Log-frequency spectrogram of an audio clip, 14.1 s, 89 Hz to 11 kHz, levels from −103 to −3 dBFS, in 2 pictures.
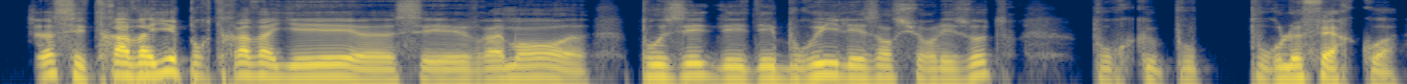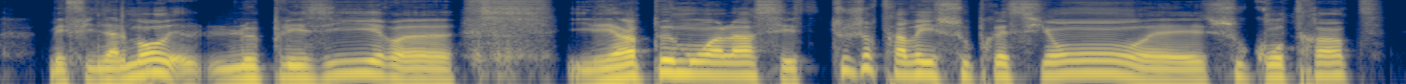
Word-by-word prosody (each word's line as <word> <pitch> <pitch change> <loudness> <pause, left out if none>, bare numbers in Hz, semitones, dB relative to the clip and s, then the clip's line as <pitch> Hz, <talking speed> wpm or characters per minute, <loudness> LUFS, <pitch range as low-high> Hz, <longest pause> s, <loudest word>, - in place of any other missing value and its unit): Ça, 150 - +3
c'est 140 -4 -1
travailler 150 +6 +7
pour 145 -4 -7
travailler, 140 -2 +3
heu 105 -1 +1
c'est 110 0 -3
vraiment, 120 +4 0
heu, 95 - -6 0.3
poser 140 +1 +2
des 120 -2 -1
des 125 +3 0
bruits 125 +6 +2
les 130 -2 0
uns 125 - 0
sur 115 -2 -6
les 110 +2 -5
autres 155 +2 -3 0.4
pour 105 -1 -12
que - - -8
pou 110 +1 -10 0.3
pour 120 -2 -4
le 130 - +6
faire, - - +2
quoi. - - -5 0.3
Mais 100 - -5
finalement, 115 - +1
l 100 - -2
le 120 +4 -2
plaisir, 135 +6 -3
heu, 110 -1 0 0.6
il 100 - -8
est 115 - +1
un 140 +3 +6
peu 180 - +2
moins 165 -2 +2
là. 150 0 +2
C'est 110 -6 -8
toujours 210 +3 -5
travailler 160 0 0
sous 145 0 -9
pression 155 +1 -3
et 105 -1 -1
sous 140 +7 -11
contrainte. 135 +2 -4
130 Hz, 190 wpm, -20 LUFS, 115-150 Hz, 0.6 s, travailler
